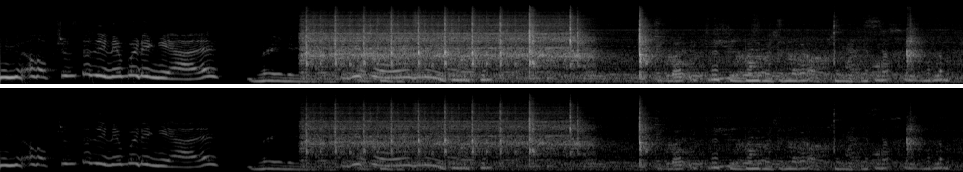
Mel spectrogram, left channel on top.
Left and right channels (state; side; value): quieter; right; 8.2 dB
